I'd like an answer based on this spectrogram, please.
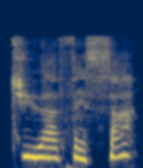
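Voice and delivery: high, very slow accusation; Tuon accusing. A narrator's reading. Empress rounds on Matt, accusing. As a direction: draw the question out high, as an accusation.

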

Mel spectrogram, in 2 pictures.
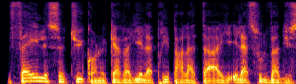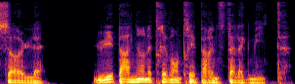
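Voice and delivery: usual speaking voice

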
